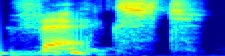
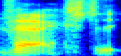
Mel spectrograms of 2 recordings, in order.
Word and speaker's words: VXT: Yeah, they call it Vexed, which I get it and I like it, but if you're gonna do that, just call it Vexed. You don't spell it VXT. Just spell it like a word.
